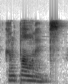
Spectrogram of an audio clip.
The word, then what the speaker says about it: components: A tônica, word stress, dessa palavra é a segunda sílaba. Components.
